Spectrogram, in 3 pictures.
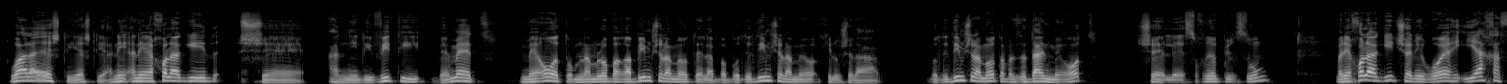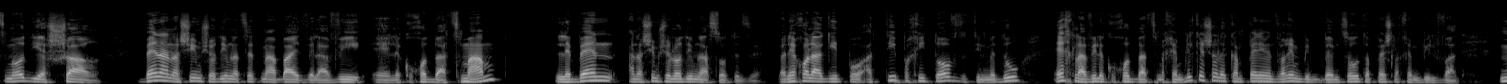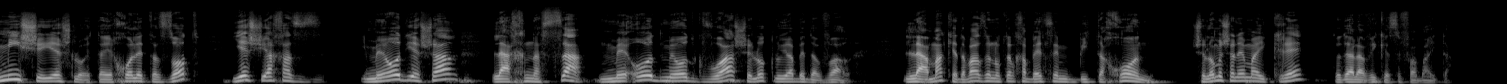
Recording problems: none

